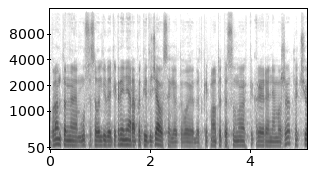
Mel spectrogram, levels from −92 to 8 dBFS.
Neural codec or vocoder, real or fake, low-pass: codec, 32 kHz, 1.9 kbps, SNAC; fake; 14.4 kHz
